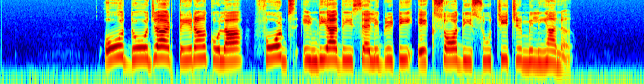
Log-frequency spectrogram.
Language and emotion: Dogri, neutral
